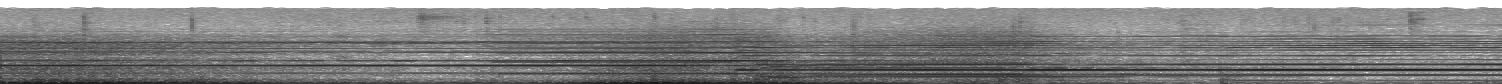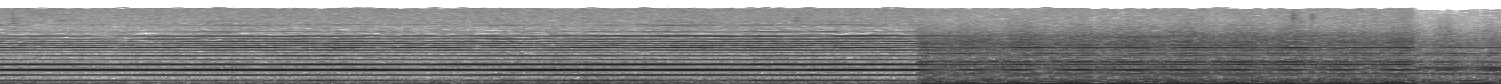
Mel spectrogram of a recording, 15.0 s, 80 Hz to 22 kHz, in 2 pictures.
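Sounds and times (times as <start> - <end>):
held organ chord: 0.0 - 15.0
pulsing low bass beat: 0.0 - 15.0.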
